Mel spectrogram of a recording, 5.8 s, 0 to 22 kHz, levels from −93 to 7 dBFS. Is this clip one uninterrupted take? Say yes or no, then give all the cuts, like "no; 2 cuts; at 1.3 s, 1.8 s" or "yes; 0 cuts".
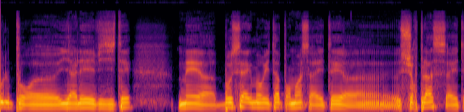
yes; 0 cuts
